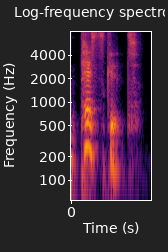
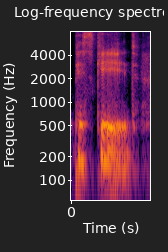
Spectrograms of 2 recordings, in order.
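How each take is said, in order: First: Pesket with a short second vowel. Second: Pesqued with a long second vowel. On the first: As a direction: keep the e before the final t in pesket brief. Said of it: "because it's short in". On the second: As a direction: stretch the last vowel of pesqued. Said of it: "it's not pesqued". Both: Shown as a demonstration.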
